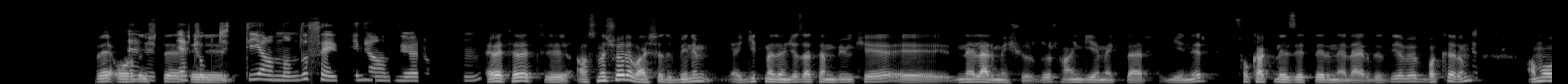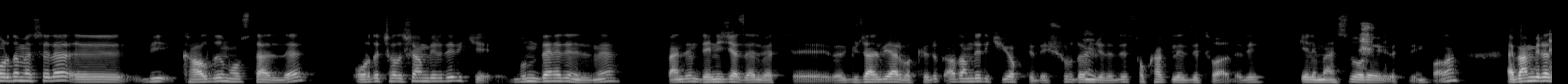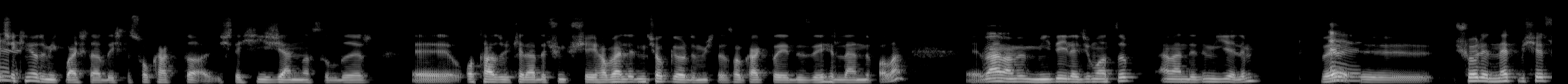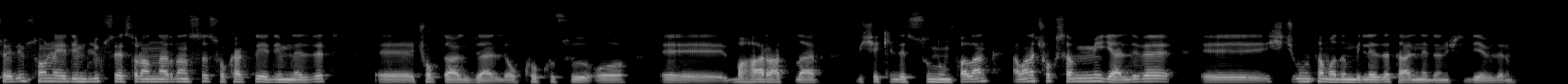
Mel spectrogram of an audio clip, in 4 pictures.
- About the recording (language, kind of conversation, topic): Turkish, podcast, En unutamadığın yemek keşfini anlatır mısın?
- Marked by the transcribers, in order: unintelligible speech; other background noise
